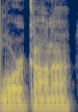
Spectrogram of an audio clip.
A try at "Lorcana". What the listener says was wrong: Well, you said Lorcana again instead of Lorcana. It's Lorcana, not Laura.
